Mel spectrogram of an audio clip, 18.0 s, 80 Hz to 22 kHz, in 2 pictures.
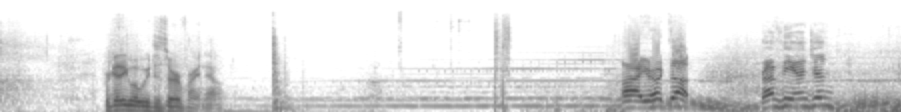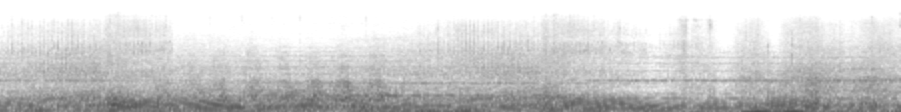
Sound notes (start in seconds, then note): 8.9 engine revving; 11.2 chugging lamely; 16.6 revving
